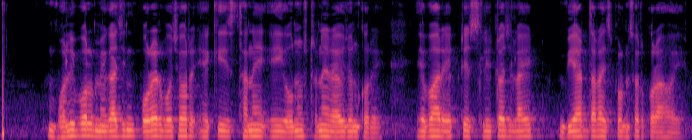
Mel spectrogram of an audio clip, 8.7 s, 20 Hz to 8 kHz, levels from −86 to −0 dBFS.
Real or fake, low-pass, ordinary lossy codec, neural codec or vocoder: real; none; none; none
